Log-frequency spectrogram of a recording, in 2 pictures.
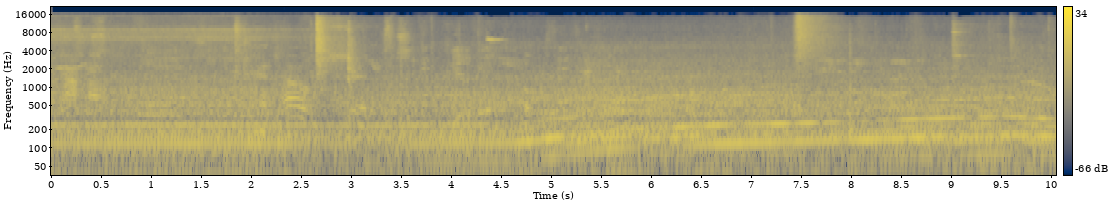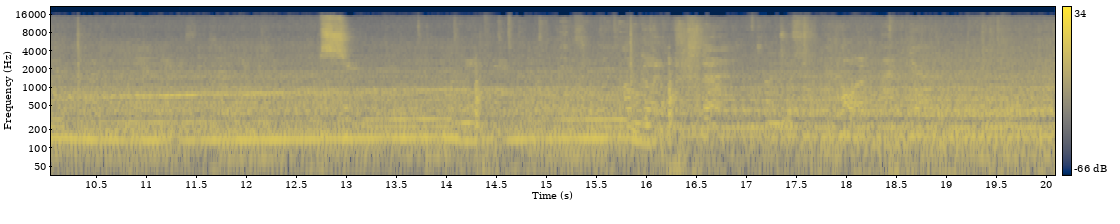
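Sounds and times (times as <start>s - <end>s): bus diesel engine drone: 0.0s - 20.0s
short hisses of air: 7.4s - 7.9s.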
